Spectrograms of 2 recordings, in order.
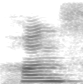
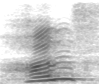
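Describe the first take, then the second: First: The vowel itself is nasalized, softly. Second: The nasal is said as a full consonant. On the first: The speaker calls it right. "हंस होता है। बिल्कुल आराम से... बिल्कुल politely" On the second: The speaker calls it wrong. "हंस नहीं होता है"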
